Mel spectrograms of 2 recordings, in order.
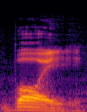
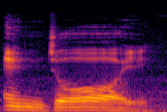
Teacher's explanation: O bunyinya O, I bunyinya I. Tapi ketika digabung nggak O, I, tapi OI. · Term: diftong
